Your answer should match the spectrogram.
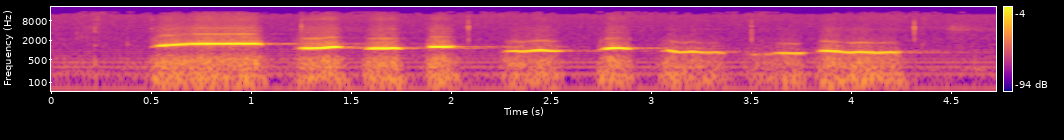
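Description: Someone whistles a cheerful melody as a string of clear, piping notes that step gradually downward in pitch. The whistling is alone and quite soft, with no voices.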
